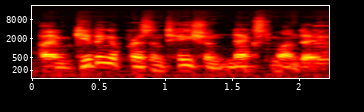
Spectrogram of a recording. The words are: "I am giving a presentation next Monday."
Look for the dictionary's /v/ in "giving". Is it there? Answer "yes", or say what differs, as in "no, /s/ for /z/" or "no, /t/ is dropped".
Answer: yes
